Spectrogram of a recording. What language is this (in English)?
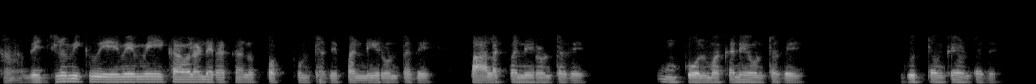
Telugu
